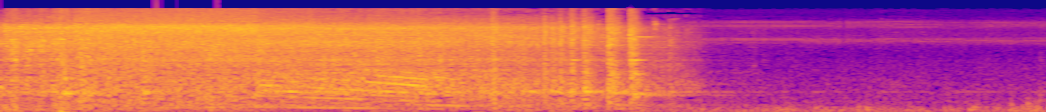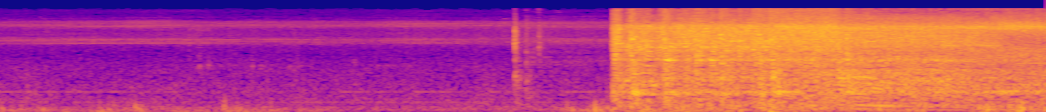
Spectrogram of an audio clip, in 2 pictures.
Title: Engine knocking noise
